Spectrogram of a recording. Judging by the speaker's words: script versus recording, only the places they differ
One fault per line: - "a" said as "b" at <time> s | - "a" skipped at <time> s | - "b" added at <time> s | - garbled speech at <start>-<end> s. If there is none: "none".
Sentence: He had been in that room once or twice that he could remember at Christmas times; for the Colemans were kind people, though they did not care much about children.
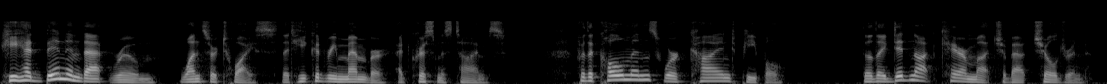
none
